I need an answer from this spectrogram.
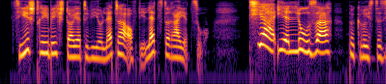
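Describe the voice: The plain reading aloud carries lively intonation.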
